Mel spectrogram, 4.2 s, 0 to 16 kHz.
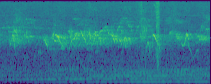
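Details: Dawn chorus of many birds at 5:15 am, 9 July 2012, Monroe, Washington; busy tangle of high whistles, quick chirps and rapid trills overlapping without pause, over a faint low steady hum.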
